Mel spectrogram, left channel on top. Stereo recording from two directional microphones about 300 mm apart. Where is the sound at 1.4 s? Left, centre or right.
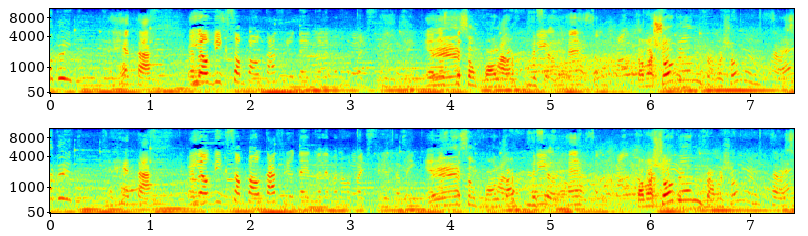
Left.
